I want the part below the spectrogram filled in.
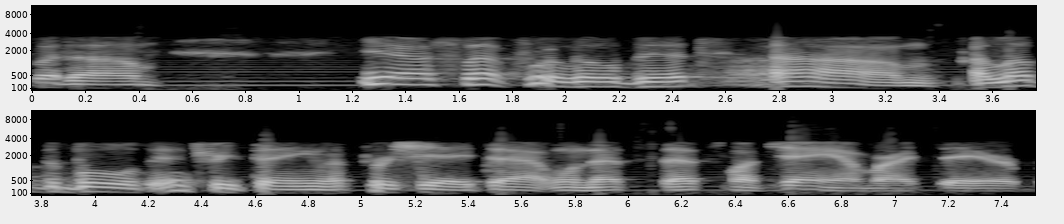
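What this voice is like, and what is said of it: Hoarse, strained voice. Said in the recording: “As you can tell, I kind of lost my voice”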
